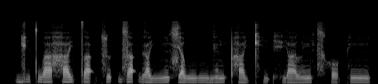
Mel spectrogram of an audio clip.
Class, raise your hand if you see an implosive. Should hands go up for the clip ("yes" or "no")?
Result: no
